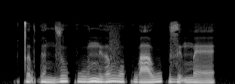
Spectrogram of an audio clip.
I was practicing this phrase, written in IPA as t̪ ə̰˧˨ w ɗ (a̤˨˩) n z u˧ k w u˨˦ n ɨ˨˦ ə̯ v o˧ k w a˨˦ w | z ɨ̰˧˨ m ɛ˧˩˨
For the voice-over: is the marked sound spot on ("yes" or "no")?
no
